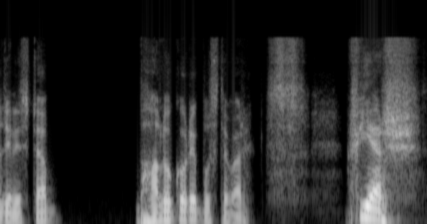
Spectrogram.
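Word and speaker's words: vier: ভালো করে বুঝতে পারে ফিয়ার যেটা আমি ভুল করেছিলাম আর কি ফিয়ার এফ এফই লিখে ফেলছিলাম বাট এটা ভি উচ্চারণ হবে জার্মানি ভাষায় এটা এফ মানে ফ এর মত উচ্চারণ হয় তাহলে মোটামুটিভাবে আমরা ফিয়ারজিস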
